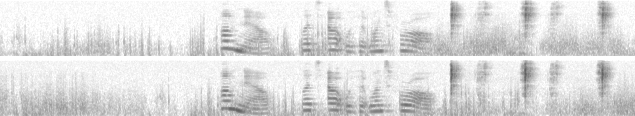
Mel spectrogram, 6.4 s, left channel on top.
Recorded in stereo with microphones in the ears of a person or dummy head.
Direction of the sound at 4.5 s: 20° right (ahead or behind).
